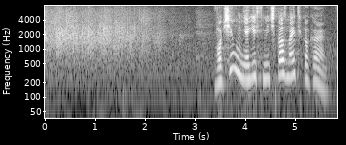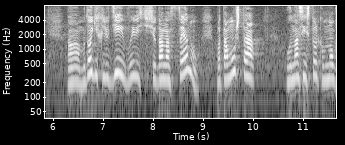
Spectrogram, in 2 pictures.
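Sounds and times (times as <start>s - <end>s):
audience applause: 0.0s - 2.9s
speech: 3.4s - 11.6s.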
